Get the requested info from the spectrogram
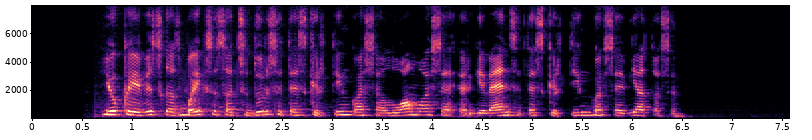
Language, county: Lithuanian, Panevėžys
